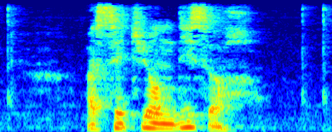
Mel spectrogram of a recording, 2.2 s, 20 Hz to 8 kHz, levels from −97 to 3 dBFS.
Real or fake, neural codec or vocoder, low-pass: real; none; 7.2 kHz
